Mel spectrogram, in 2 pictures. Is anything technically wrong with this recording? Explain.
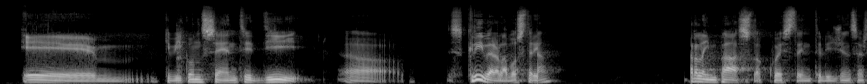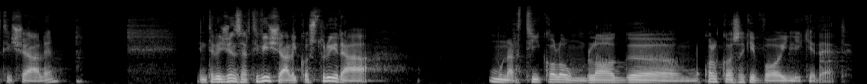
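Yes. The speech has four abrupt skips, likely dropped buffers (overrun). At 5.38 s, just after "scrivere la vostra", roughly a third of a second vanishes. Shorter jumps of about a tenth of a second follow at 6.91 s, before "in pasto a questa", at 8.79 s, after "pasto a questa intelligenza", and at 11.61 s. Samples were overwritten before being read, so the two sides join directly. Each is a sudden jump, with no silence.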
